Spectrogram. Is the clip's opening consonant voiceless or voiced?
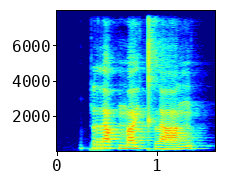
voiceless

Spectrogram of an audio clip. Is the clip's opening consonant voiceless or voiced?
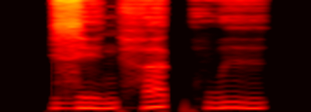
voiced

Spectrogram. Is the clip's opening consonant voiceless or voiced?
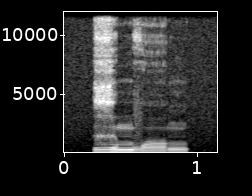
voiced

